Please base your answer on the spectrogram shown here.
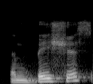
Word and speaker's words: ambitious: not in this case let's reduce this whole syllable to schwa ambitious again ambitious cautious gracious nutritious pretentious remember it's a very relaxed mid-central vowel sound okay and the last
